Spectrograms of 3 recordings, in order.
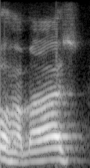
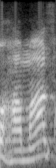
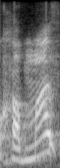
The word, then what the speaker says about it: हमास: हूं पत्रकारिता में, लेकिन वो हमास को खम्मास क्यों कहते हैं? वो तो उनका प्रोनाउंसिएशन है, अच्छा। एच को खा बोलने का।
